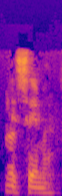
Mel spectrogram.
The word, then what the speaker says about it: CEMA: no sé si se pronuncia de esa forma. Está bien, sí, CEMA, sí.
